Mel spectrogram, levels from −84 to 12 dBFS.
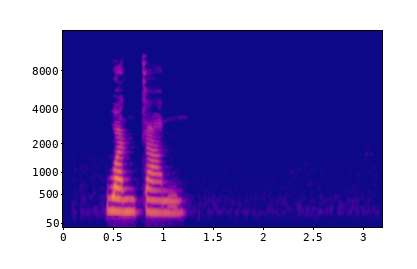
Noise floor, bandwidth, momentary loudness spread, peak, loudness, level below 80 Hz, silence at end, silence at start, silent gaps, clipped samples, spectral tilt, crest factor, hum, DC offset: -73 dBFS; 11 kHz; 15 LU; -4 dBFS; -23 LUFS; -80 dBFS; 2 s; 0.45 s; none; under 0.1%; -6 dB/octave; 24 dB; none; under 0.1%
